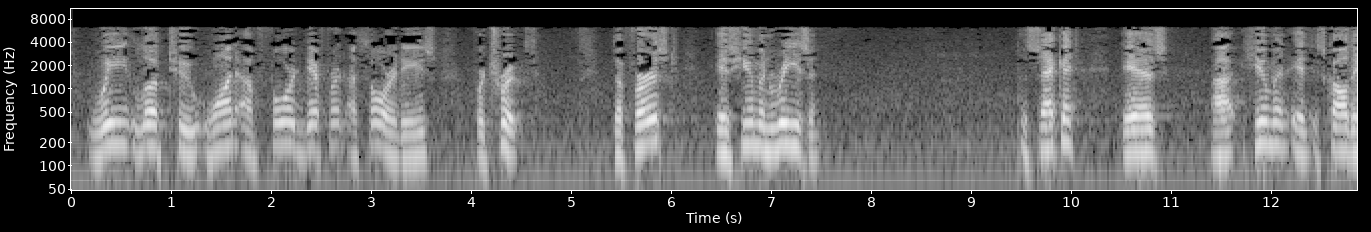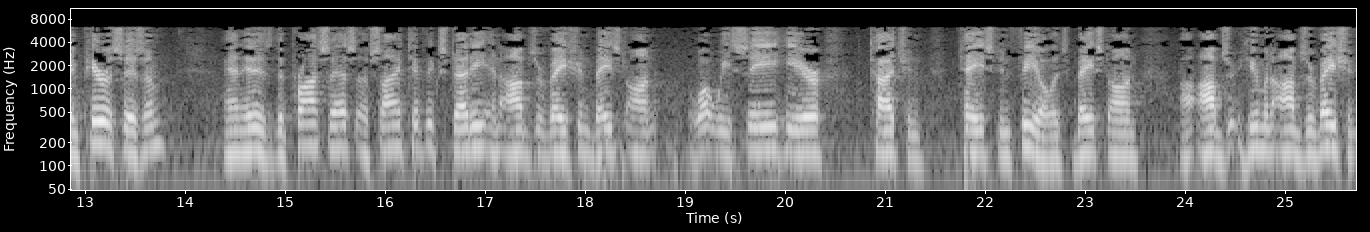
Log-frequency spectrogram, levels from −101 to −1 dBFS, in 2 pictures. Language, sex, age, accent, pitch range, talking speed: English, male, 50-69, American, 130-160 Hz, 115 wpm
